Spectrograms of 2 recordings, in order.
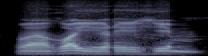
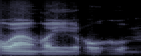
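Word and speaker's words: وغيرهم: Nah, ini saya ini saya kasih tanda wa ghairihim. Karena jangan untuk menandai jangan sampai pembaca membacanya wa ghairuhum. Nah, kenapa kok ada yang baca wa ghairuhum? Jangan pula dibaca wa ghairahum.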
